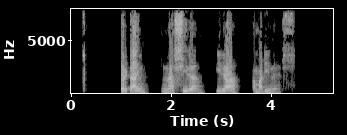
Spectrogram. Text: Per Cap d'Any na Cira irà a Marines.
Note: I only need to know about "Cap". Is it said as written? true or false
false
